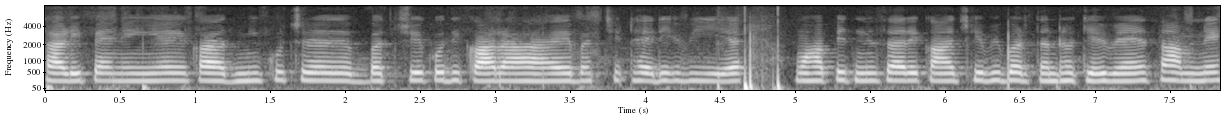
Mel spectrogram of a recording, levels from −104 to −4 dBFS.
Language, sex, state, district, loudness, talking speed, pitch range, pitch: Hindi, female, Odisha, Khordha, -20 LUFS, 190 wpm, 230-245 Hz, 235 Hz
